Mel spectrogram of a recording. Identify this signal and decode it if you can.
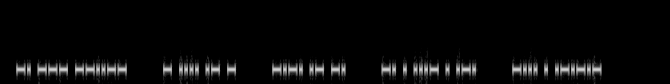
Morse code, heard as a keyed tone, about 41 wpm, 700 Hz. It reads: NO, THAT CAN NEVER BE.
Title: 2x Word-Spacing - Sentences from Top 300 Words - 45wpm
